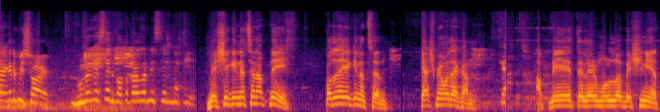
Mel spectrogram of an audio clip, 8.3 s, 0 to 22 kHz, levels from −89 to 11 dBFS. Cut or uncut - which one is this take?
uncut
